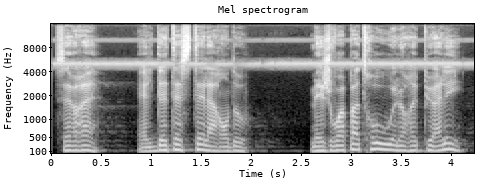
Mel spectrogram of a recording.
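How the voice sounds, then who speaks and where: An impulsive but remorseful everyman, played by a man in an audio drama. His medium-pitched voice is casual and colloquial, with clear noise behind it. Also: fairly even intonation, a little fast, natural voice. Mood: worried. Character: impulsive, remorseful ordinary guy, last human survivor. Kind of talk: scripted audio fiction acting.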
